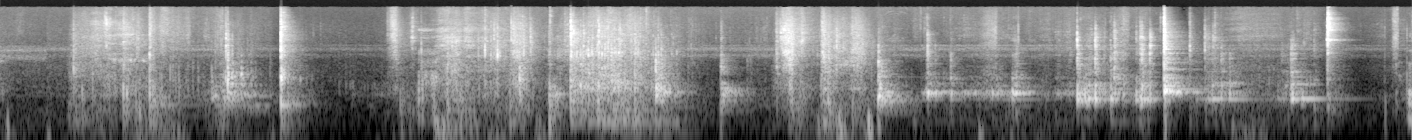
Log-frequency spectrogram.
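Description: A painted sheet-metal bulldozer fuel tank being handled and shifted on a rag-covered floor: irregular scraping and rubbing, with several sharp metal knocks and clinks.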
